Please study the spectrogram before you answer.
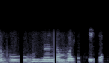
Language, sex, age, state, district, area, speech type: Sindhi, female, 30-45, Maharashtra, Thane, urban, conversation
